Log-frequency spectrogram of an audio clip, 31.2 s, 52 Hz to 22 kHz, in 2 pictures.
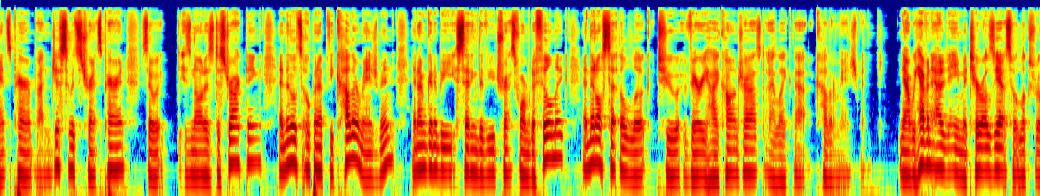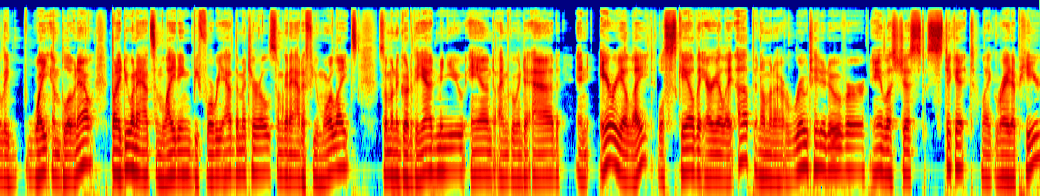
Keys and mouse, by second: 0.4 click, 1.0 middle click, 1.3 shift+middle click, 1.8 shift+middle click, 2.1-2.5 middle drag, 2.6 shift+middle click, 2.9 middle click, 8.4-10.4 drag, 12.1 click, 12.4 shift+middle click, 12.8 shift+middle click, 13.9-14.2 middle drag, 15.4 middle click, 16.2 middle drag, 18.3 middle click, 19.1 middle click, 19.9 middle click, 21.4 shift+a, 25.1 middle click, 25.4 s, 27.2 click, 27.4-31.2 typing, 28.4 click, 30.0-30.4 middle drag.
